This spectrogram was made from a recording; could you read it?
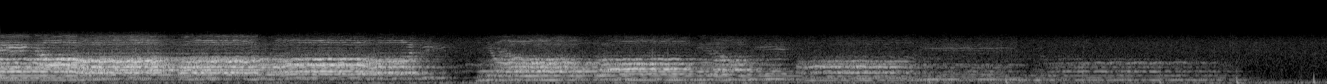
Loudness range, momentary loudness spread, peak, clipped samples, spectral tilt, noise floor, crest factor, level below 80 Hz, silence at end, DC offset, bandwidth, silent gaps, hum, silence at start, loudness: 19 LU; 22 LU; -4 dBFS; under 0.1%; -7.5 dB/octave; -46 dBFS; 18 dB; -50 dBFS; 0.1 s; under 0.1%; 5.8 kHz; none; none; 0 s; -19 LUFS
